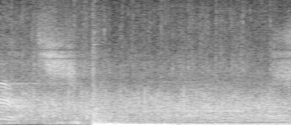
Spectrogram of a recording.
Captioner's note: applause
